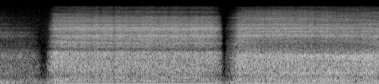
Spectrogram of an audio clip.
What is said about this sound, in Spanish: Siga respirando cerrando los ojos, soltando las manos.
